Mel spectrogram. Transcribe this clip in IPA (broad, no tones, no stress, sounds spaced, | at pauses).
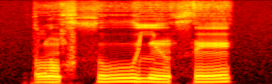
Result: lˠ ũ x θ uː lʲ ũ θ ẽ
